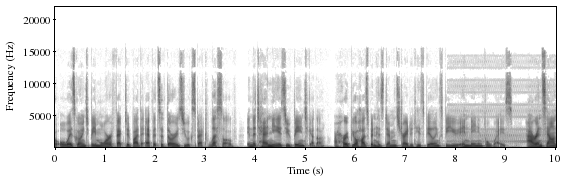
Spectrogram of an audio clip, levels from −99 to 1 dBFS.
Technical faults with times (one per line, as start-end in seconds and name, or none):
7.84-10.03 timecode bleed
